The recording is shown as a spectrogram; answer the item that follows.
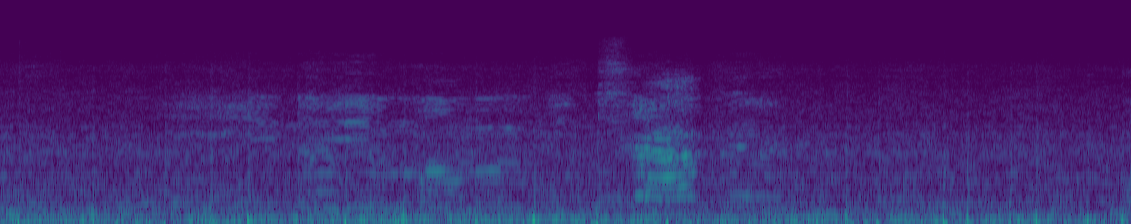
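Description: Steady low road and wind rumble of a car driving along. A wavering, voice-like pitched sound comes and goes over it, loudest about five seconds in.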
